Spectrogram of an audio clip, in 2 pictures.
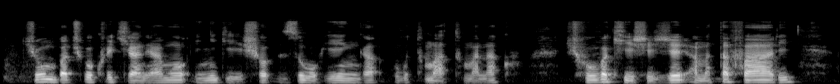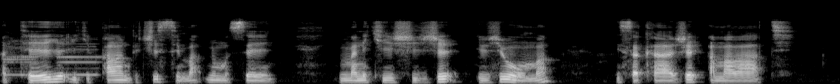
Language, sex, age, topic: Rundi, male, 50+, education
